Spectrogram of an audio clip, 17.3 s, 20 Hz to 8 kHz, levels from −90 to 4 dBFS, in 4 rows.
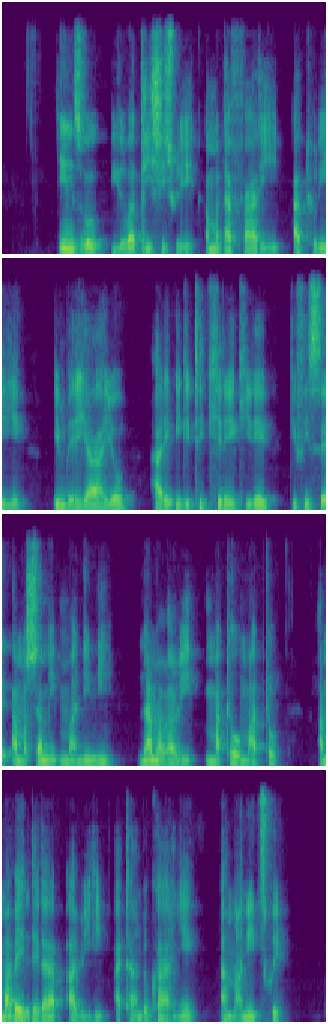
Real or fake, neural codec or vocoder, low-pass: fake; codec, 16 kHz, 0.8 kbps, ZipCodec; 7.2 kHz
